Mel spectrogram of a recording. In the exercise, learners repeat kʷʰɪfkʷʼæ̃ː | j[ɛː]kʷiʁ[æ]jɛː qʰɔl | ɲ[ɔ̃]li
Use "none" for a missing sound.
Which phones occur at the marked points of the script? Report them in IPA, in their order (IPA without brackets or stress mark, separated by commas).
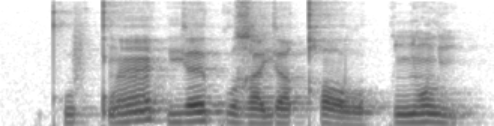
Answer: ɛː, æ, ɔ̃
